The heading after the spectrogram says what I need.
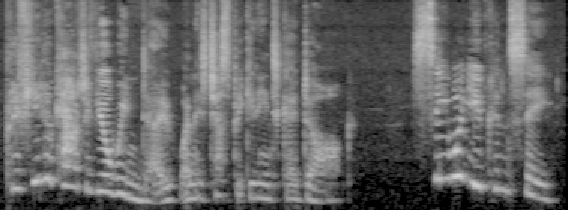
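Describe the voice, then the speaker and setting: Animated, high-voiced woman reading to children. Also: a little fast, slightly rough. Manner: expressive, dropping into hushed tones for effect. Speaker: storyteller reading a picture book to children. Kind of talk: animated read-aloud with asides to young listeners.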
